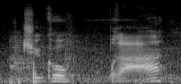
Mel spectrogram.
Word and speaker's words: Tycho Brahe: said, and this is how it should be pronounced. Tycho Brahe.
